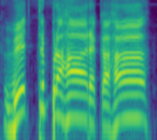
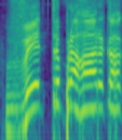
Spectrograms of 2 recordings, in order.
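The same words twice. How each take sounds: First: वेत्र प्रहारकः slow, final visarga sounded as "ha"; careful pronunciation. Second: Said in the usual way. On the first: Shown as a demonstration. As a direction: model वेत्र प्रहारकः syllable by syllable. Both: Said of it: "एक बार उच्चारण कर लेंगे".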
